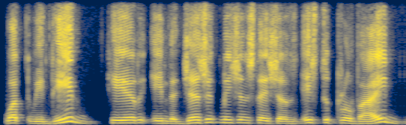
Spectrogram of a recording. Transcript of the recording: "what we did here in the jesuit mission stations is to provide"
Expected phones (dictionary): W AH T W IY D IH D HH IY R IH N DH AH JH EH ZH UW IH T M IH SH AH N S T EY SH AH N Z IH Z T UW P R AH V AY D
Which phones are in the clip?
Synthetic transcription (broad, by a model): W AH T W IY D IH D HH IY R IH N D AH JH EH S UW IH T M IH SH AH N S T EY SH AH N S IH S T UW P R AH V AY D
